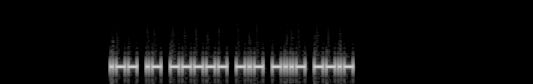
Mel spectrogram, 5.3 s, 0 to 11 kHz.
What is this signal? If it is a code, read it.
Morse code, heard as a keyed tone, about 37 wpm, 700 Hz. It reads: WA0KXQ
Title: USA Call Signs - 6 Characters - 40wpm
